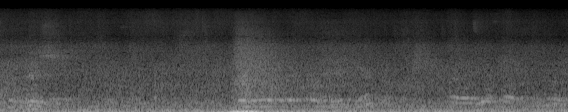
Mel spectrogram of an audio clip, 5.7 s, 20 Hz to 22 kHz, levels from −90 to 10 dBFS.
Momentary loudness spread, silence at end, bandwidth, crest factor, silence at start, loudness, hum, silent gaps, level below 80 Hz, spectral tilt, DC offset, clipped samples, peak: 7 LU; 0 s; 15.5 kHz; 20 dB; 0 s; -36 LUFS; none; none; -34 dBFS; -5.5 dB/octave; under 0.1%; under 0.1%; -8 dBFS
